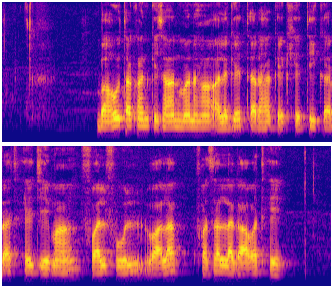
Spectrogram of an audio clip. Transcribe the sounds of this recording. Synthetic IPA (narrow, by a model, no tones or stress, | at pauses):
bəɦʊt̪əkənkɪsaːnmənɦəɐ̰lɡet̪əɾəɦkekʰeːt̪ikəɾʔət̪ɦed͡ʒeːmãfəlpʰuːlʋa̰ːlafʰəsəlːəɡaːʋət̪ɦeː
